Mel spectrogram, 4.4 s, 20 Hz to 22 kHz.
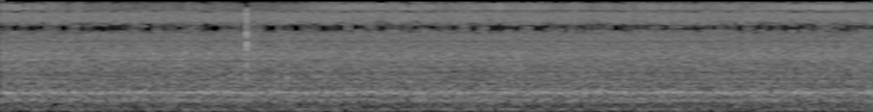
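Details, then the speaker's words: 5 kW Chinese diesel heater newly installed in a 2023 Ram ProMaster van, running after the air bubbles were bled from the fuel line: constant airy fan rush with a faint steady tone and no surging or rattles. It puts out strong heat, operating normally. "wow that's really warm you can put down an amazing amount of heat we're gonna turn it down just a little"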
